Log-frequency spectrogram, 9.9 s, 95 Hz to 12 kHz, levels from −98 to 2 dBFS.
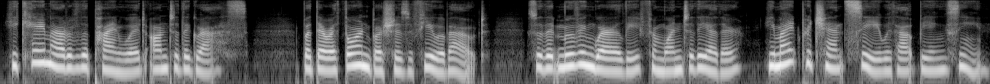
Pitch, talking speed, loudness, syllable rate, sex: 225 Hz, 200 wpm, -17 LUFS, 5.5 syllables/s, female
